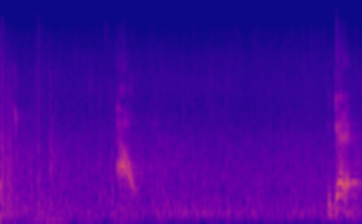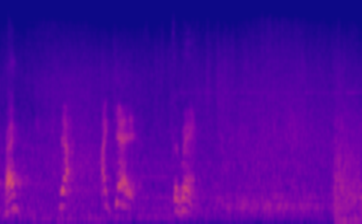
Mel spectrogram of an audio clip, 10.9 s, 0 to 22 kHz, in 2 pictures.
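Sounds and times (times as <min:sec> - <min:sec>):
steady dense rain falling: 0:00.0 - 0:10.8
speech: 0:01.8 - 0:02.2, 0:04.9 - 0:08.5.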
